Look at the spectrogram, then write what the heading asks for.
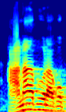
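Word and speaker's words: ענו: 됩니다 그런데 온유함으로 번역된 단어는 히브리어로 이처럼 생겼습니다 아나브라고 발음이 되는 히브리어인데이 단어를 언제 쓰느냐 하면 고대 시대에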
